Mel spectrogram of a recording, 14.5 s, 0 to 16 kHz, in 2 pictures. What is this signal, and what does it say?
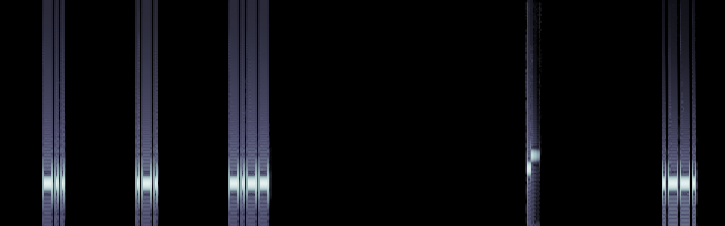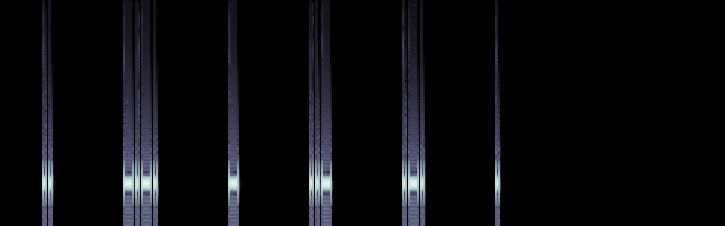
Morse code, heard as a keyed tone, about 41 wpm, spaced as for 11 wpm, 700 Hz. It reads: DRY PICTURE
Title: 8x Character Spacing - Top 500 Words - 40wpm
